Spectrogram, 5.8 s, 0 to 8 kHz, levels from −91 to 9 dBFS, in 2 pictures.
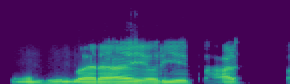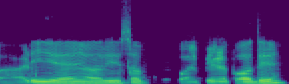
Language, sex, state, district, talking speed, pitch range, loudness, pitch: Hindi, male, Uttar Pradesh, Deoria, 165 wpm, 125-135 Hz, -16 LUFS, 130 Hz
